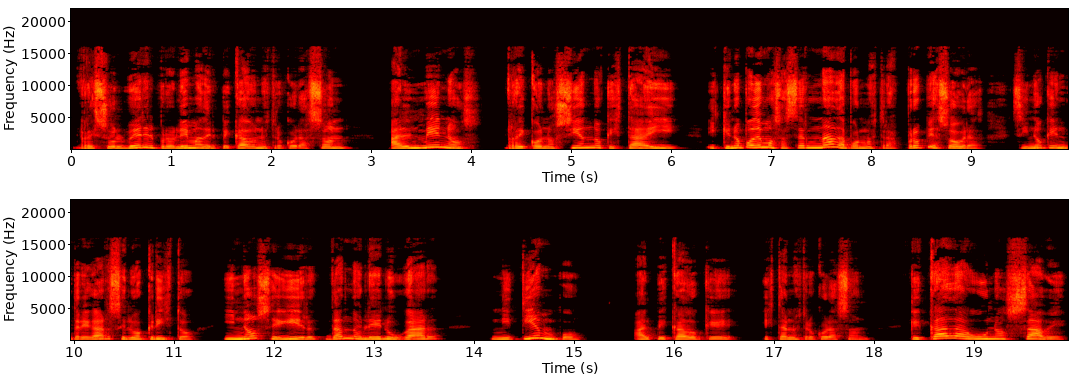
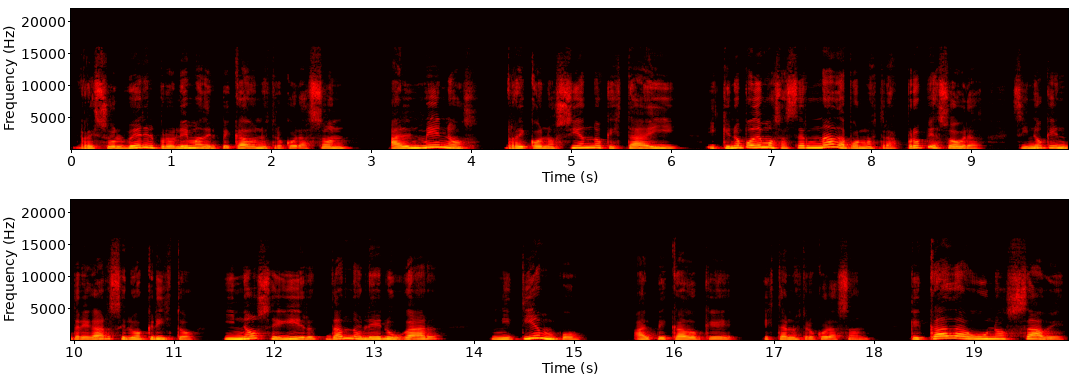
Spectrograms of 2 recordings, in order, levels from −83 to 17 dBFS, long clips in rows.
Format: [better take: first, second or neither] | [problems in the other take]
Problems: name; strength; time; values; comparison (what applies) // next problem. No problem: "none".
first | muffled; very; fading above 1.5 kHz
